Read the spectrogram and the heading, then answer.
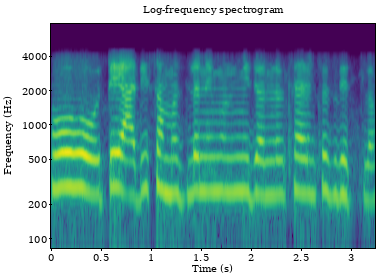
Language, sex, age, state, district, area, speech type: Marathi, female, 18-30, Maharashtra, Washim, rural, conversation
